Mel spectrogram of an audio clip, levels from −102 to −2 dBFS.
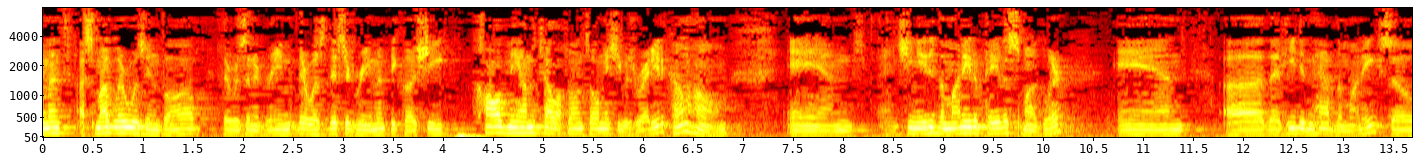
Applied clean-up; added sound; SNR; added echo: none; none; none; none.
